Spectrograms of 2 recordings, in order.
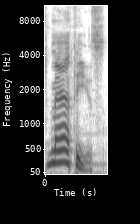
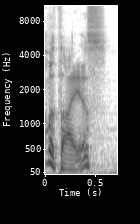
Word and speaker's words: Mathies: Yeah, it's Mathies, not Matthias. Either the wife is lying or she never learned to pronounce his name or it's a typo.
